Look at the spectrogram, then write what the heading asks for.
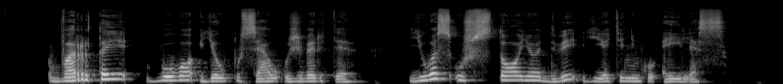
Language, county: Lithuanian, Vilnius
